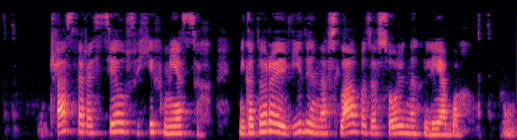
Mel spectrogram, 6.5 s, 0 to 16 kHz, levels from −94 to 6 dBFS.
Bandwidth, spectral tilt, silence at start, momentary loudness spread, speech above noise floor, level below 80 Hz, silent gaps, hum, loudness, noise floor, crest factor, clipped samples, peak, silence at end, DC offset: 11.5 kHz; -4.5 dB/octave; 0.5 s; 13 LU; 31 dB; -70 dBFS; none; none; -19 LUFS; -50 dBFS; 18 dB; under 0.1%; -2 dBFS; 0 s; under 0.1%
